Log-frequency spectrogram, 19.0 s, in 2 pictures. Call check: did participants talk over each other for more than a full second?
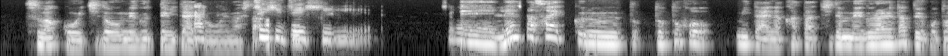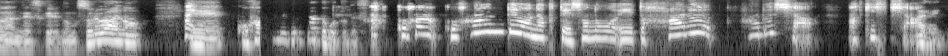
No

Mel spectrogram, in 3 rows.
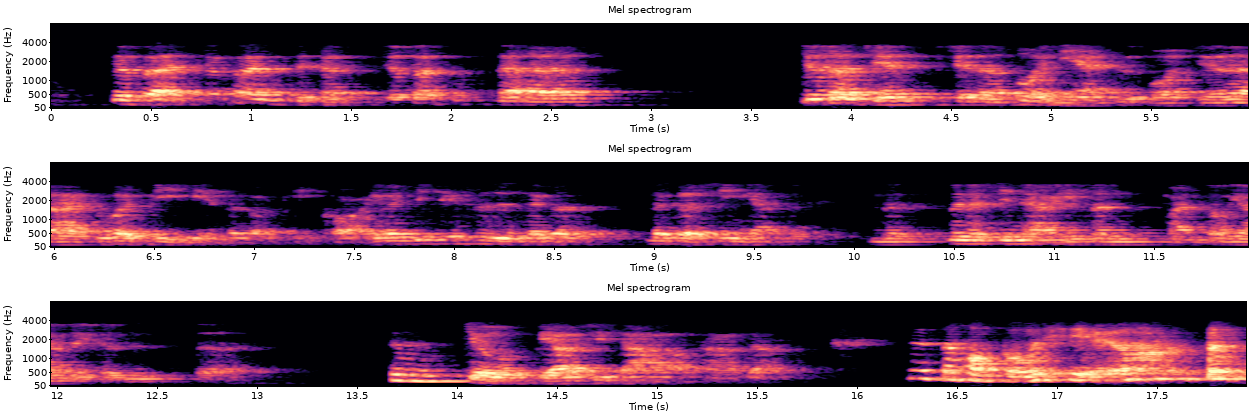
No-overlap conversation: Yes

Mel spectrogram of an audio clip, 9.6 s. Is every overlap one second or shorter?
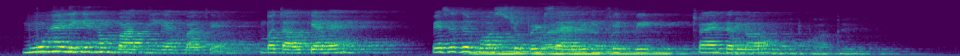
No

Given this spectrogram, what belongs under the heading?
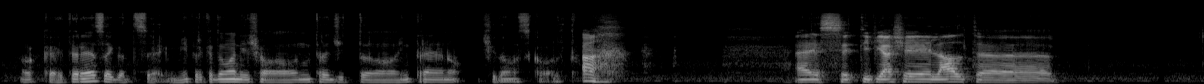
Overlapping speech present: No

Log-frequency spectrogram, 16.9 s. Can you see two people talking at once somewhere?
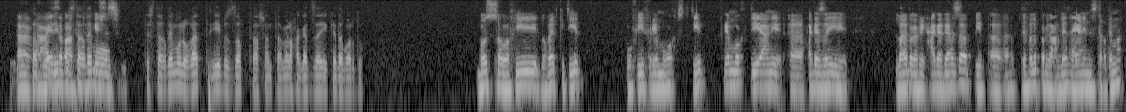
Yes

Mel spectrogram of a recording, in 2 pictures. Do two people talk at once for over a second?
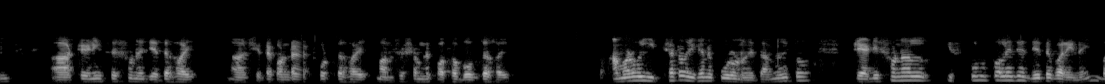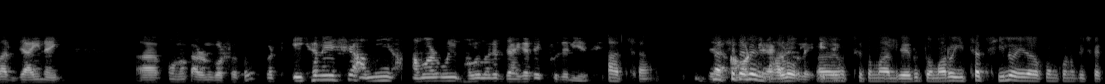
Yes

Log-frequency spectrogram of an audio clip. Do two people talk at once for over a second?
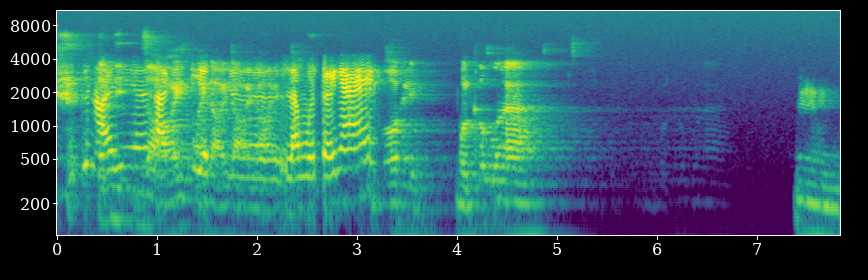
Yes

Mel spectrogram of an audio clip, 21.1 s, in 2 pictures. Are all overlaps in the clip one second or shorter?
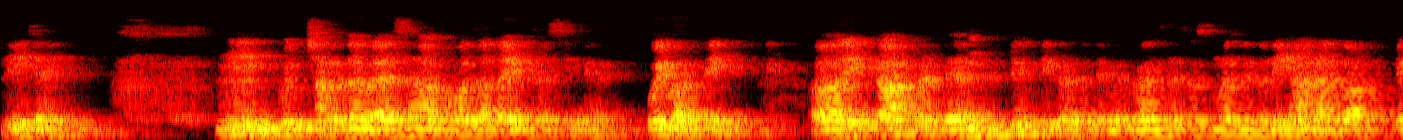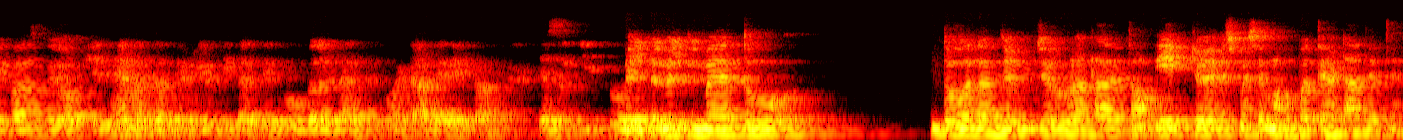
Yes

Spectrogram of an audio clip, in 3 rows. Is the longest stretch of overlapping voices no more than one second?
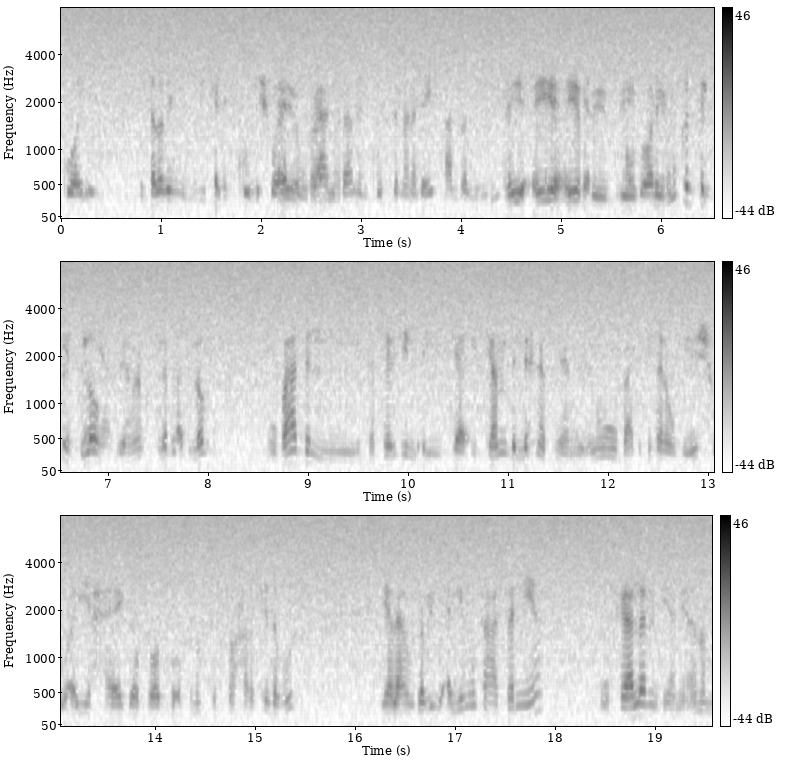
No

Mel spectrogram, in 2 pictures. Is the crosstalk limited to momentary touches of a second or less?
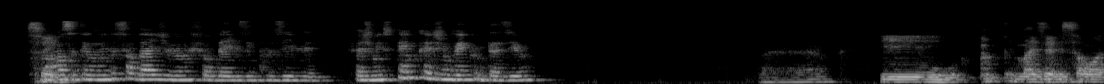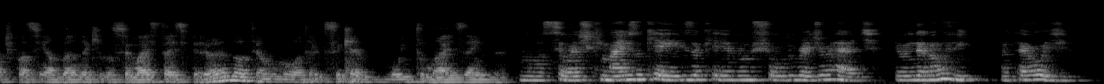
Yes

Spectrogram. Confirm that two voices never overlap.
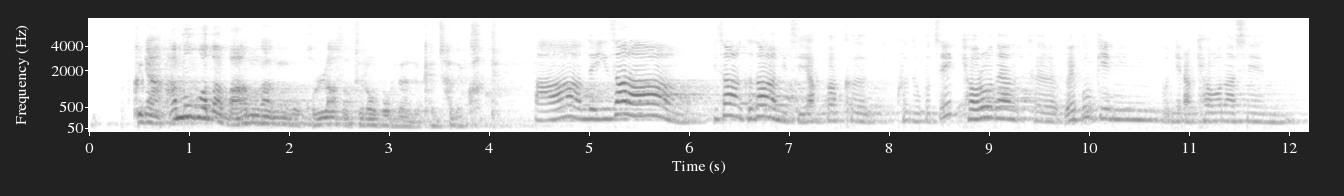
Yes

